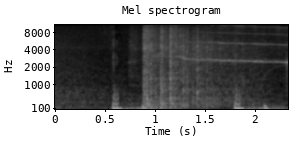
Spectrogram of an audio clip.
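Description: Channel outro logo sting: deep thumps in pairs, like a heartbeat, once about half a second in and again near the end, with a high ringing shimmer entering past the middle and slowly falling in pitch.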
